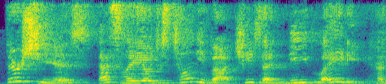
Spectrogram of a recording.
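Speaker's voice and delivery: loud, high-pitched announcement; acted excited holler, high and loud; excited hailing. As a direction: call out delightedly to everyone nearby. Shop owner hails her to others.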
